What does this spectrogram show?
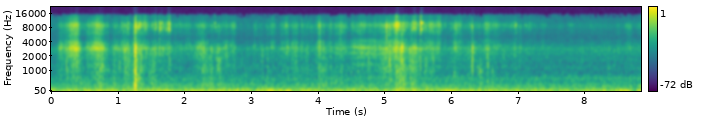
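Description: Passenger train running, heard inside the carriage as a steady low rumble, with scattered clicks and knocks, the sharpest about a second in.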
